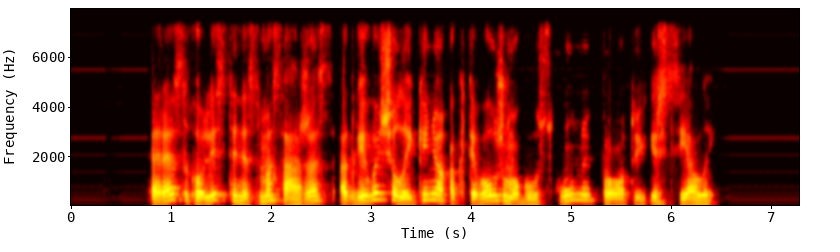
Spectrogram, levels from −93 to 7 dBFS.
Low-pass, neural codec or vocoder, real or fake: 7.2 kHz; vocoder, 22.05 kHz, 80 mel bands, HiFi-GAN; fake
